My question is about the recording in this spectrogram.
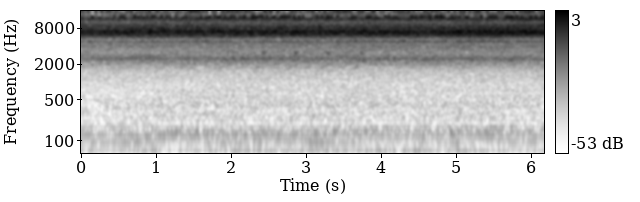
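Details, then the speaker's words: New electric pressure canner with pint jars, coming up to pressure before its automatic 5-minute timer starts: steady even hiss of steam from the vent, no sputter or surging; normal steam venting during pressurization. "You might be able to see a little bit pressure escaping again. I can definitely hear it here."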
